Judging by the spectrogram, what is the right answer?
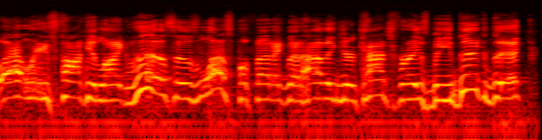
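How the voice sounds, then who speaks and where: A man's put-on character voice, extremely high-pitched, moderate pace. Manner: self-mocking, sarcastic.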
